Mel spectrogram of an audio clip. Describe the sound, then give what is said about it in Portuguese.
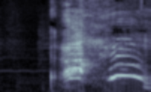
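A single loud sneeze bursts out after a moment of silence, with a voiced, drawn-out wail-like tail as it fades. “eu vou espirrar, você ia falar?”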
